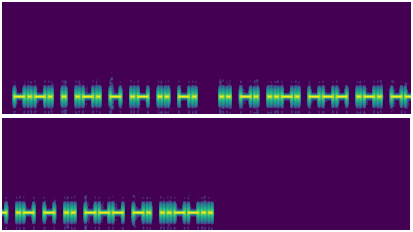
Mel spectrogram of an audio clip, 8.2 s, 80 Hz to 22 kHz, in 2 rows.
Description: Morse code, heard as a keyed tone, about 36 wpm, 700 Hz. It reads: CERTAIN INFORMATION?
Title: Sentences from Top 1000 Words - Review Part 6 - 35wpm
